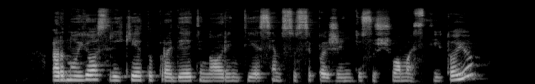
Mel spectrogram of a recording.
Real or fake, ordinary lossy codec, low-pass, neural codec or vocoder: fake; MP3, 96 kbps; 14.4 kHz; vocoder, 44.1 kHz, 128 mel bands every 256 samples, BigVGAN v2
